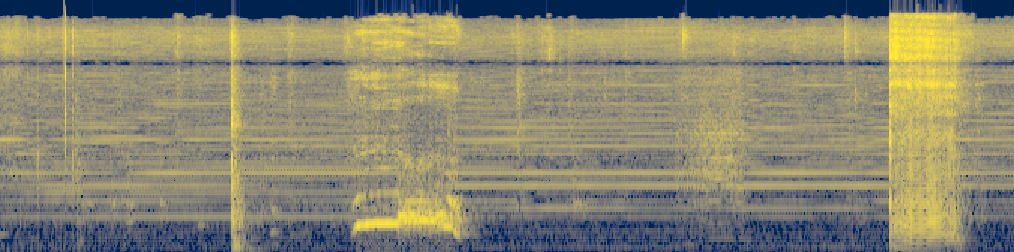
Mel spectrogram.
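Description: An electric toothbrush buzzes in short loud bursts, one near three seconds and another near seven and a half, with quieter hum and clicks between them and no speech.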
